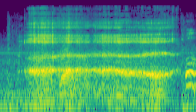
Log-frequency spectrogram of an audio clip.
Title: streamer burps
